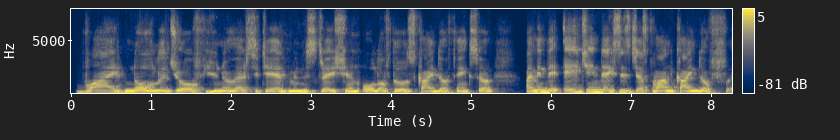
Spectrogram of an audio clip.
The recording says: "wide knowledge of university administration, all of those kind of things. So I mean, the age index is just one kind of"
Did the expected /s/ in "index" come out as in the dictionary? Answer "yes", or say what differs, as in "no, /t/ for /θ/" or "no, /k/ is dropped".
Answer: yes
